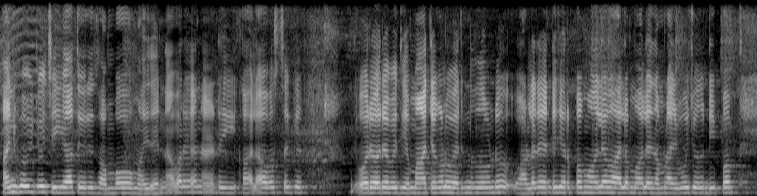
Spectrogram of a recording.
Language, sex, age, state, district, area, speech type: Malayalam, female, 45-60, Kerala, Kottayam, rural, spontaneous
